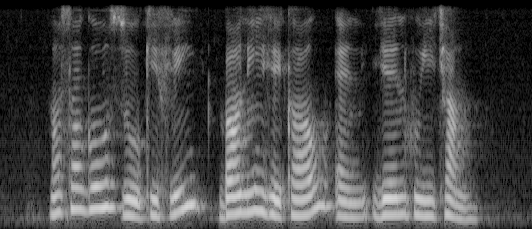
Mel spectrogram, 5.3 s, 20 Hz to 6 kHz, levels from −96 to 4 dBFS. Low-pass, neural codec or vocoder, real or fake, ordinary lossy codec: 5.4 kHz; vocoder, 22.05 kHz, 80 mel bands, HiFi-GAN; fake; none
